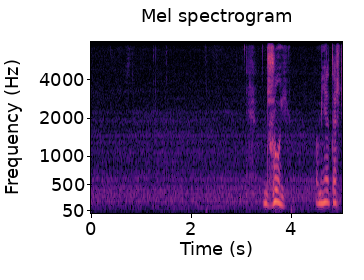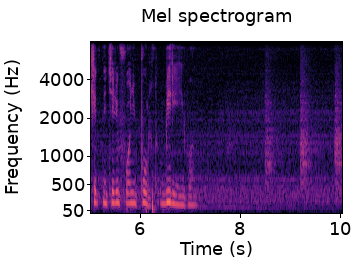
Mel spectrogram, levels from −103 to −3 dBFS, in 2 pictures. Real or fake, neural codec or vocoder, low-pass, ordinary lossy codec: real; none; none; none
